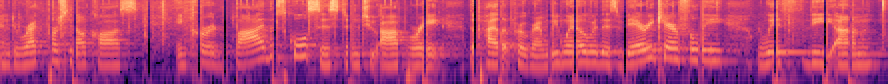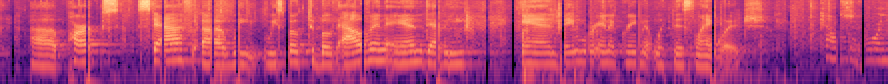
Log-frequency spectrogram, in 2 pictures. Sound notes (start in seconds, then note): none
